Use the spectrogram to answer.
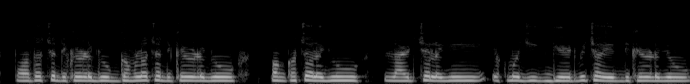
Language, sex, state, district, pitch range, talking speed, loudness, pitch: Hindi, male, Uttarakhand, Uttarkashi, 170-180 Hz, 200 wpm, -27 LUFS, 175 Hz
